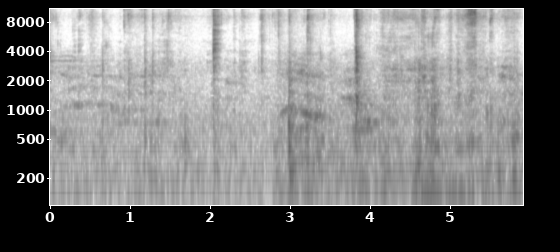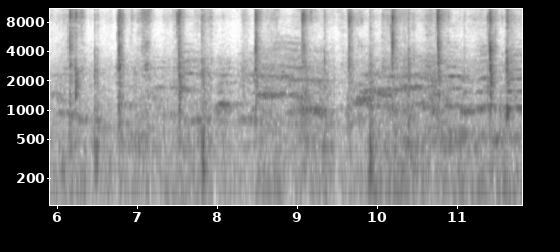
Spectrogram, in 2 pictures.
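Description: Close-up eating sounds: many short wet mouth clicks and lip smacks from chewing and licking food off the fingers.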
